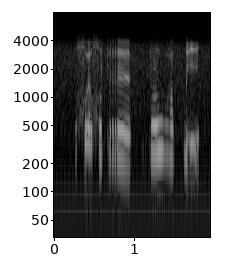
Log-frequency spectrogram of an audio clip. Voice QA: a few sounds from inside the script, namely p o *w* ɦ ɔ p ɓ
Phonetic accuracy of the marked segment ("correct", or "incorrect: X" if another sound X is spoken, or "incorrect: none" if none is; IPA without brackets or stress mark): correct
